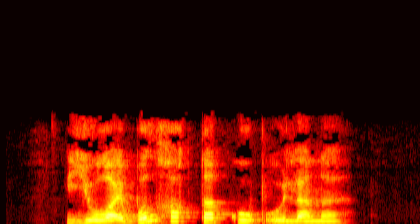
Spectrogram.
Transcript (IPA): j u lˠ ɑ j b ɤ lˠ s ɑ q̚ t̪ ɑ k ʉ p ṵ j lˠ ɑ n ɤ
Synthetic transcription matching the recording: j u lˠ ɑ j b ɤ lˠ χ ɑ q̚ t̪ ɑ k ʉ p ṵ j lˠ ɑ n ɤ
